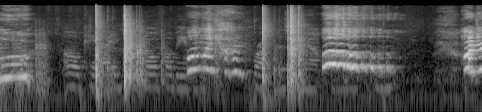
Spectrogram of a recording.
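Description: Balls striking a toy Skee-Ball board: sharp knocks in quick pairs, once about a second in and again about three seconds in, between short excited vocal exclamations.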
